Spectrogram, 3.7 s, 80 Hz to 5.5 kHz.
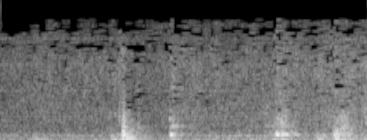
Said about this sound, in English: You guys like the trains going by? It's my first time I've ever spent the night here, and I woke up about every 45 minutes as the train station came by.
